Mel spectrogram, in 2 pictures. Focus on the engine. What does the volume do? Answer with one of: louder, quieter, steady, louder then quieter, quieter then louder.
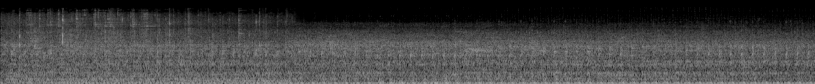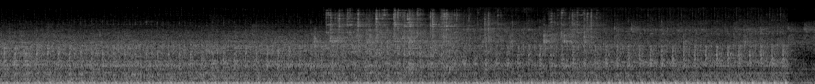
steady.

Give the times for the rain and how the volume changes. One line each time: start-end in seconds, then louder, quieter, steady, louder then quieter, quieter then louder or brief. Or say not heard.
0.0-16.2 quieter.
